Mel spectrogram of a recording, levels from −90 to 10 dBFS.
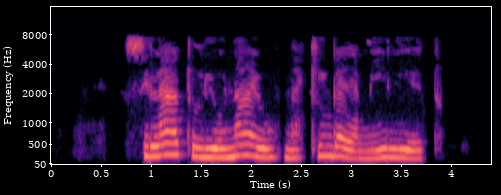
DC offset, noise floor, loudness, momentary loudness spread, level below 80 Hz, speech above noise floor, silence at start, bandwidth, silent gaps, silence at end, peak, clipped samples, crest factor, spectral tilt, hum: under 0.1%; -65 dBFS; -20 LUFS; 10 LU; -60 dBFS; 46 dB; 0.75 s; 8 kHz; none; 0.7 s; -4 dBFS; under 0.1%; 16 dB; -5.5 dB/octave; none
